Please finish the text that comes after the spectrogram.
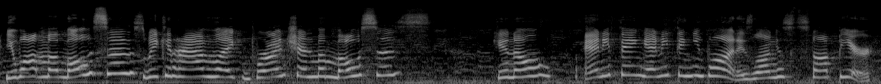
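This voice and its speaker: Stuffy-nosed bright-voiced young woman streamer. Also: very high voice, lively intonation, a little slow. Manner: chatty, giggly, rambling with many "like"s. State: stuffy and congested from allergies. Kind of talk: casual livestream chat reading comments.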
